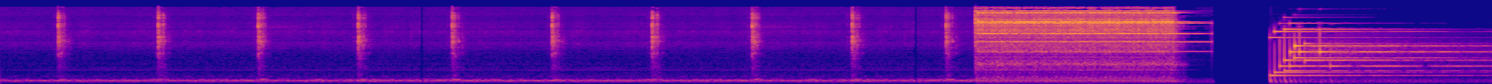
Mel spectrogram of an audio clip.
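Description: Game-show countdown timer sound effect: a clock ticks about once a second over a low steady drone for some ten seconds. Then a loud buzzer sounds for about two seconds as time runs out, and after a short gap a ringing chime fades out as the correct answer is revealed.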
